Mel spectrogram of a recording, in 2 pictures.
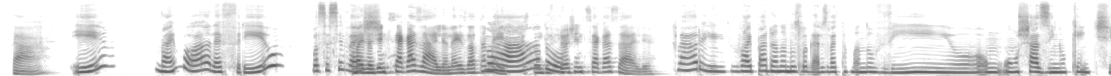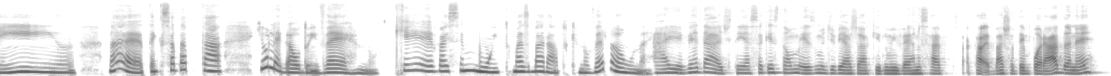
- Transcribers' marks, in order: none
- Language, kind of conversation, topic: Portuguese, advice, Como posso viajar mais gastando pouco e sem me endividar?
